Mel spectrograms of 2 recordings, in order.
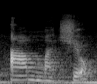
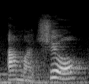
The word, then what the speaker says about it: amateur: word is amateur are not are mature for example he is an amateur boxer he is an amateur boxer I hope that after taking part in this class today you will stop saying amateur and say amateur thank you for taking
